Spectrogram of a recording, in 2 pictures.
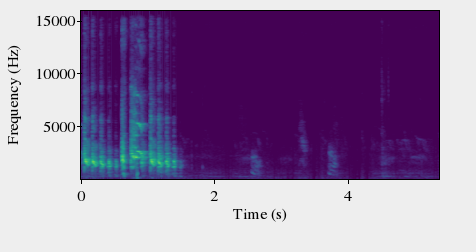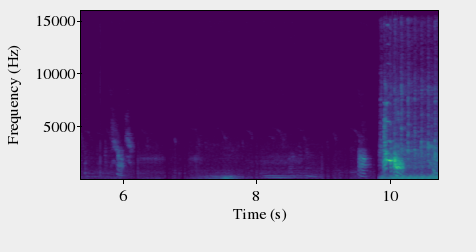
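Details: Grey francolin, called dakhni or jungli teetar: a loud, harsh, ringing burst of rapid notes over about a second and a half, then near silence with faint ticks, before another harsh outburst over a low hum at the end.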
